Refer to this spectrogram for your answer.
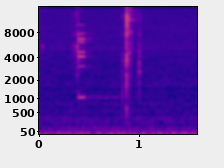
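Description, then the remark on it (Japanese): A key turns in a small lock: a light metallic jingle, then a sharp click followed by a softer second click, over a faint steady background hum. “そして鍵を。”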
